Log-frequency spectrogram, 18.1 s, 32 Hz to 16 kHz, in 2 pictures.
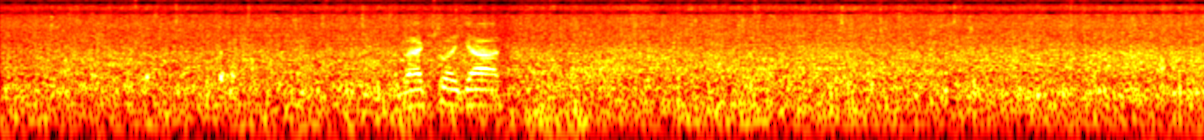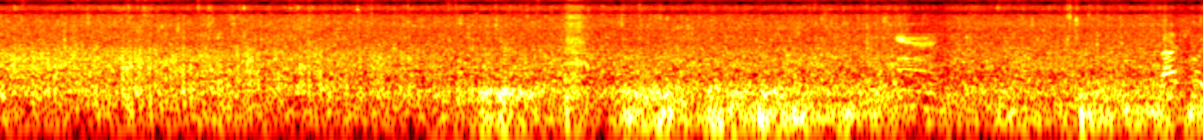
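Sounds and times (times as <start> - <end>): heavy rain pouring: 0.0 - 18.0
low rumble of thunder: 12.2 - 18.0.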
